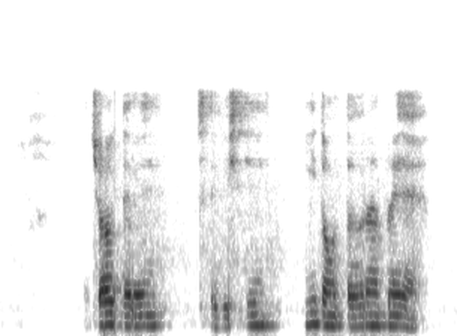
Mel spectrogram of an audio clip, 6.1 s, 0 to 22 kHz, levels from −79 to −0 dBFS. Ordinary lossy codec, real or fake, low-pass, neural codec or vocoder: Opus, 64 kbps; fake; 7.2 kHz; codec, 16 kHz, 6 kbps, DAC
